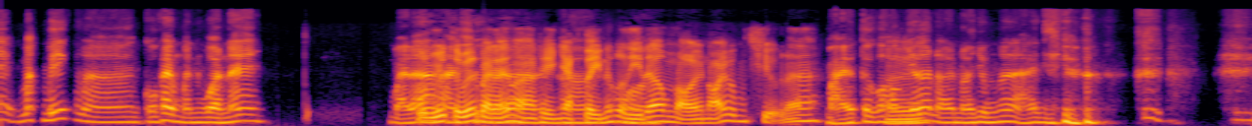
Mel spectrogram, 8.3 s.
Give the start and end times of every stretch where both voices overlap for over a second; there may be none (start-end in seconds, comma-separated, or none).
2.8-4.3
